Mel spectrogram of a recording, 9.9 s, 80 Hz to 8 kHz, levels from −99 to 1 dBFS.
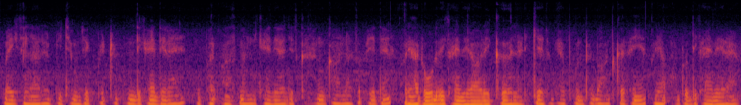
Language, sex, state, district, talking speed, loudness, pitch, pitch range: Hindi, male, Maharashtra, Nagpur, 260 wpm, -36 LUFS, 115 Hz, 110-120 Hz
